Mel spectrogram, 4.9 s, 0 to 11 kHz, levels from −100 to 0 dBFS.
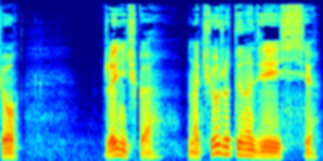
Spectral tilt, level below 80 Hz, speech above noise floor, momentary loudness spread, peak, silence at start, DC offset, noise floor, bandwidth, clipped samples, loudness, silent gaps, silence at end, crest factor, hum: -4 dB/octave; -54 dBFS; 50 dB; 9 LU; 0 dBFS; 0 s; under 0.1%; -69 dBFS; 10.5 kHz; under 0.1%; -19 LUFS; none; 0.1 s; 20 dB; none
